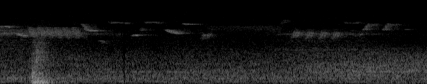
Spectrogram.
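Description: Small garden birds chirping in short high calls and a quick repeated trill, over steady outdoor background noise. A single brief dull thump just after the start is the loudest sound.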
